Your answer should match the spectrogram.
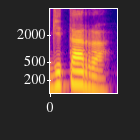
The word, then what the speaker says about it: guitarra: Another example is guitarra. Guitarra means "guitar." Here again, the U is silent.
